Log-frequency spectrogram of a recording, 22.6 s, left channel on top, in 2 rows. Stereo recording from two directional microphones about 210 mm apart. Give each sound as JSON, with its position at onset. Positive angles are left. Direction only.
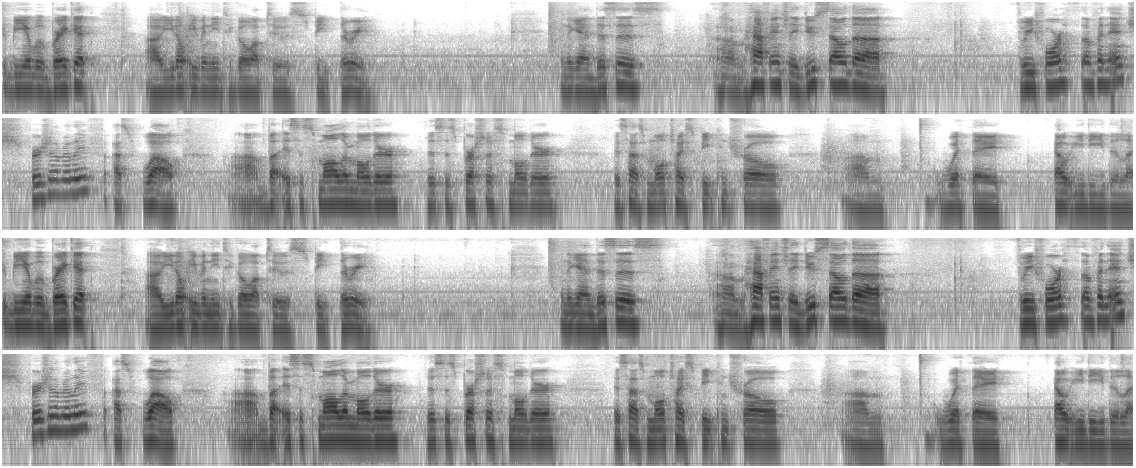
{"t": 0.0, "sound": "speech", "side_deg": -50}
{"t": 5.6, "sound": "speech", "side_deg": -50}
{"t": 10.2, "sound": "speech", "side_deg": -55}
